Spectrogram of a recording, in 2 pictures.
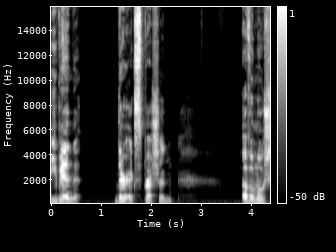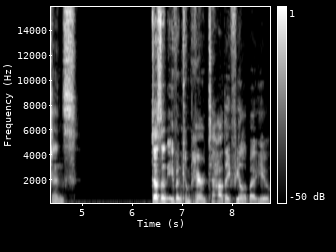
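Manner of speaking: voice catching on tears, halting and choked. Giving a tarot reading to the listener, tearing up. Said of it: "I'm like actually tearing up".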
